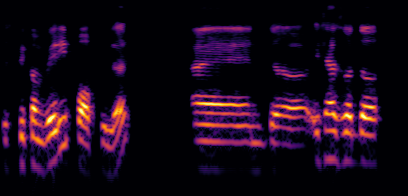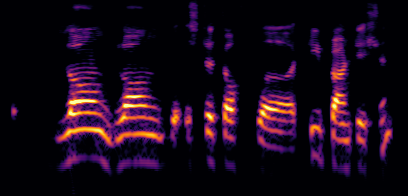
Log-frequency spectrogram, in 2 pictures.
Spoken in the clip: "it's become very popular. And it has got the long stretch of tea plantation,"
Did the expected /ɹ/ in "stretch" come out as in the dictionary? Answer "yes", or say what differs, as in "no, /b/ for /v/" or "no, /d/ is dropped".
no, /ɹ/ is dropped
